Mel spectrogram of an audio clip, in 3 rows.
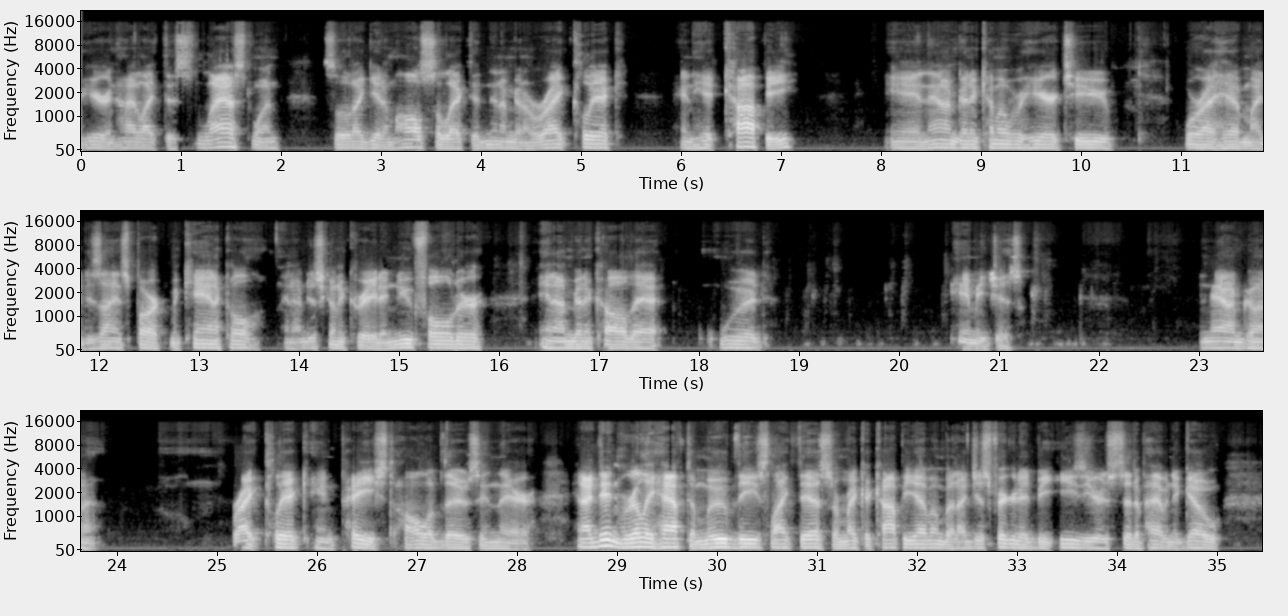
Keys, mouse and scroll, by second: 3.8 right click, 7.1 click, 10.2 click, 12.8 click, 13.0 click, 14.6 click, 17.1-20.5 typing, 23.7 click, 23.9 click, 25.7 right click, 28.4 click.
